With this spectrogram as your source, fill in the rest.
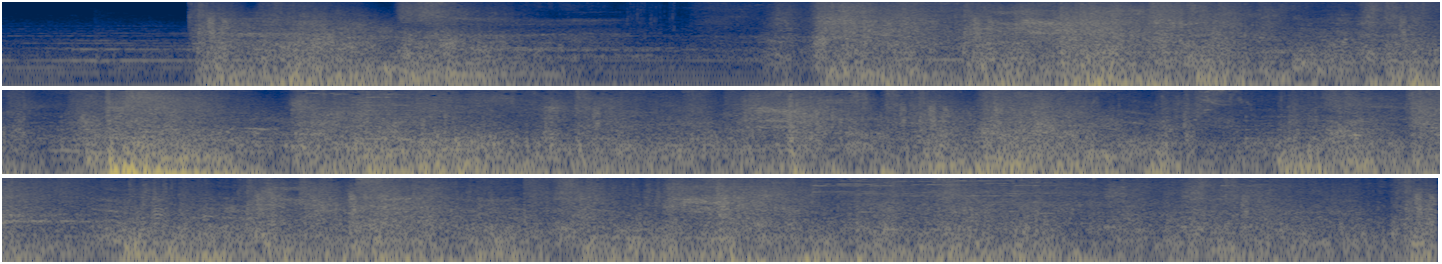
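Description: Game spell effects whoosh, crackle and clash in a fight.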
